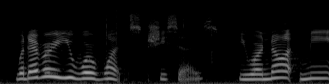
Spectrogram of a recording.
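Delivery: ordinary delivery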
